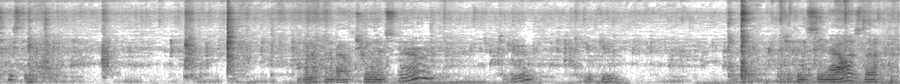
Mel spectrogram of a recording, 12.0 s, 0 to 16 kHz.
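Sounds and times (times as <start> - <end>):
stirring noodles in boiling water: 0.0 - 12.0.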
